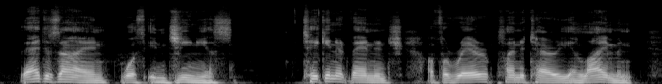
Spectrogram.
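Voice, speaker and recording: A man speaks at a moderate pace with a dark, mellow tone and a fairly low pitch. His pitch varies in an ordinary way, and the recording is very clean with a silent background. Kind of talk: essay narration.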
